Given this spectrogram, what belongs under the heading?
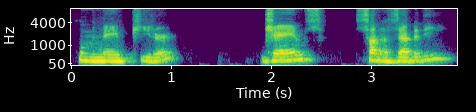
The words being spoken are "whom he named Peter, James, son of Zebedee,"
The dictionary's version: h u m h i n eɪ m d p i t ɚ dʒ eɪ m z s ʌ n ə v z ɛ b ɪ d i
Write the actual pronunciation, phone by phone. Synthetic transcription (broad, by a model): h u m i n eɪ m p i t ɚ dʒ eɪ m z s ʌ n ə v z ɛ b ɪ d i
